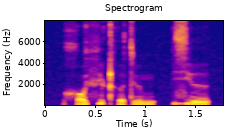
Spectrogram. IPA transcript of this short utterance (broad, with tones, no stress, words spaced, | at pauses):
xɔ˨ fʲɘ˦ʈʰə˨tʏ˦m | zʲɘ˦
